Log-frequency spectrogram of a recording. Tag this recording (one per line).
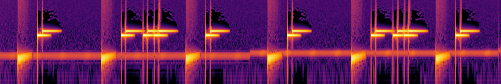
analog
arcade
coins
jump
videogame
